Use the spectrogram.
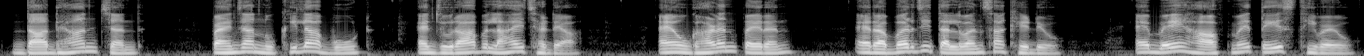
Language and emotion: Sindhi, neutral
